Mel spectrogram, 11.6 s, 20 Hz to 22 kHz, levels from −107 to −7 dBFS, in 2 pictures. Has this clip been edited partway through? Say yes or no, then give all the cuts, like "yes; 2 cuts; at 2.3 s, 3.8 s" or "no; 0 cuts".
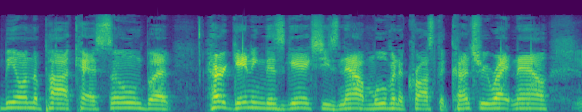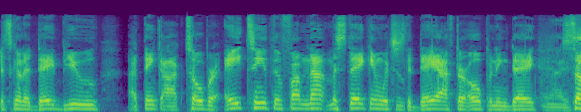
yes; 2 cuts; at 5.8 s, 9.9 s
